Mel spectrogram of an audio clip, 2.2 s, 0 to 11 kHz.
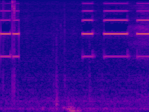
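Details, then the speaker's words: Multimeter continuity beeps between the ground and 5V sides at C5 on a Commodore 1581 drive board; short high steady beeps in a quiet room, a few bursts in two seconds, confirming a good connection, so not a problem on this board. "so that's the ground side and that's the 5vt side and that is definitely connected so on this board that is not a problem"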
